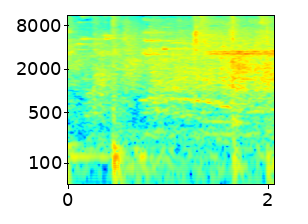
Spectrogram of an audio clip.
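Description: A ball striking hard once about half a second in, with a few lighter knocks later, over voices echoing in a large gym hall.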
